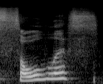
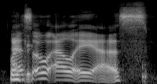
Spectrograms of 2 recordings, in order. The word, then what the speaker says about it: Solas: you say his name was Soulless? Solus. Yeah. Wait, Soul, like Solas.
